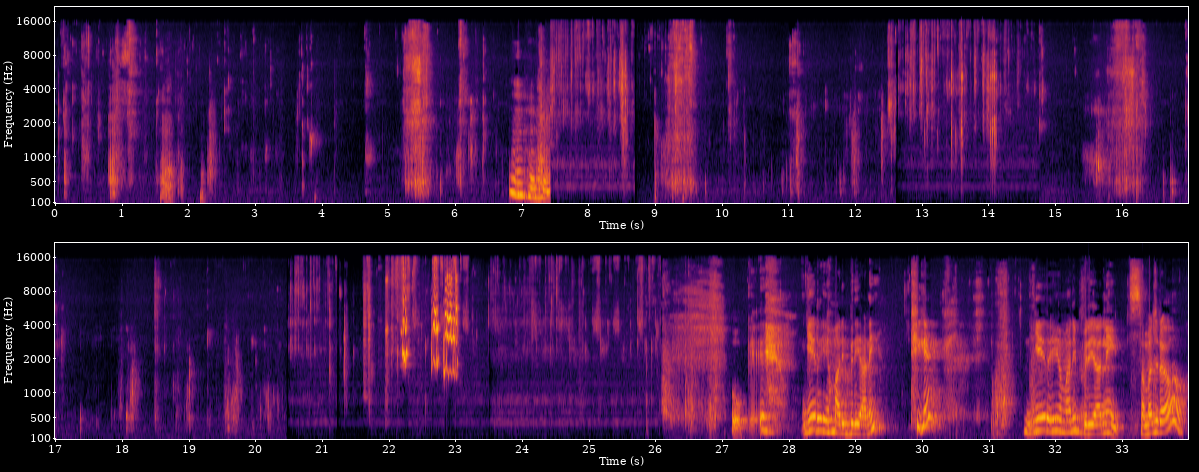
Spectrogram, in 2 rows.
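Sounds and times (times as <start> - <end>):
person chewing food: 0.0 - 27.1.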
